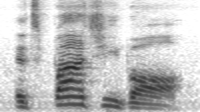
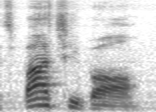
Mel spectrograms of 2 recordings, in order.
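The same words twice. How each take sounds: First: It is said more loudly. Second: It is said at normal volume.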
